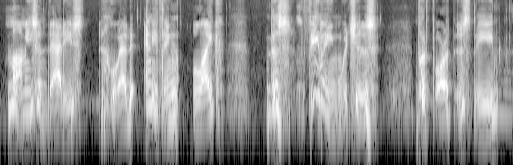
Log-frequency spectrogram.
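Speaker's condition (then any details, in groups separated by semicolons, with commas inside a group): Dysphonia; raspy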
